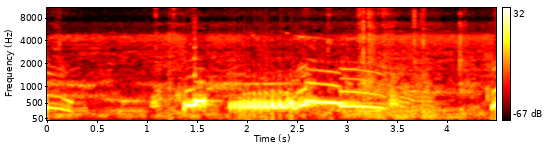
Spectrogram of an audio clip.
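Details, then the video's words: Turtle dove call used to draw a reluctant rival into calling: faint low notes, then one clear phrase of a sharp bright note, a fast rolling trill and a long, gradually falling coo. "PANCINGAN BURUNG PUTER || COCOK UNTUK LAWAN YANG MALAS BUNYI"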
